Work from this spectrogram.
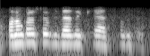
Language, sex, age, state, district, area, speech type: Odia, female, 45-60, Odisha, Sundergarh, rural, conversation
